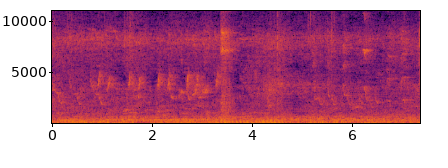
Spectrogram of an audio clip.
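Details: Baby ducklings in a brood, waddling and interacting, make a busy stream of shrill descending chirps, several birds overlapping, with a constant low background drone and one brief louder knock.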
